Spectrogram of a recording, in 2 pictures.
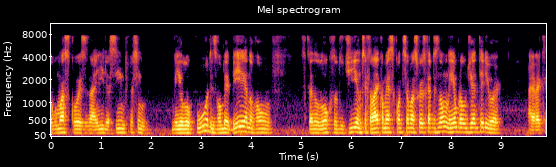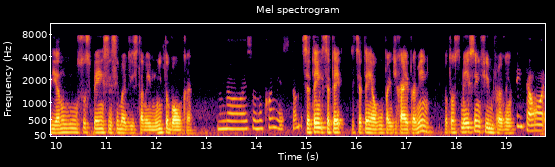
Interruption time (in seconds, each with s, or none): none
